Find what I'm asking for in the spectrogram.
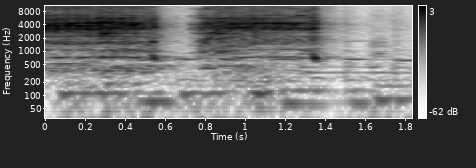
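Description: A power drill bores through a round tube meant for homemade stilts, giving a steady whirring grind close by that dips briefly twice as the bit catches.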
